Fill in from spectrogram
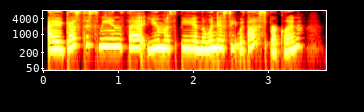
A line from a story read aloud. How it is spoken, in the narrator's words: Amanda said brightly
